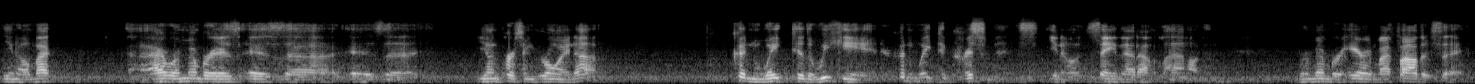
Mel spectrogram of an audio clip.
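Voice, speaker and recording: A man with a mid-pitched voice gives an informal inspirational talk at a slow pace. He is reflective and halting, circling back to repeat phrases. Clear ambient noise, like that of a vehicle, sits behind his voice. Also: steady tone. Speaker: spiritual session leader.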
